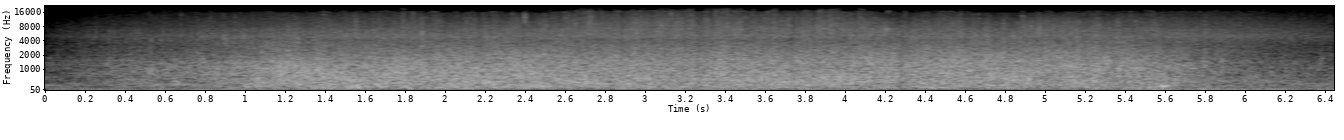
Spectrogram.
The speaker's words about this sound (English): The final wave washed away the sediment, leaving behind a hairless youth with sandy skin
